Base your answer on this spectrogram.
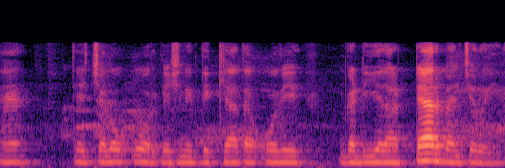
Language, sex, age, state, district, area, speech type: Dogri, male, 18-30, Jammu and Kashmir, Reasi, rural, spontaneous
